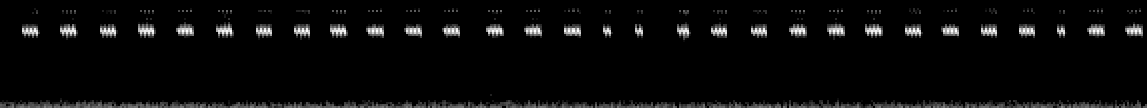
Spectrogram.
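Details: Cricket singing in natural surroundings, a continuous train of sharp, high chirps at about three and a half per second, loud and regular with a few slightly weaker pulses midway.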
